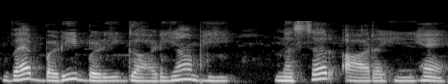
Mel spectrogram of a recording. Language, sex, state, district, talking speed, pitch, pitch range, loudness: Hindi, female, Madhya Pradesh, Katni, 120 wpm, 175 Hz, 165-200 Hz, -16 LUFS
